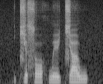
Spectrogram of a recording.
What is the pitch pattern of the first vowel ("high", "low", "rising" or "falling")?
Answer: falling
